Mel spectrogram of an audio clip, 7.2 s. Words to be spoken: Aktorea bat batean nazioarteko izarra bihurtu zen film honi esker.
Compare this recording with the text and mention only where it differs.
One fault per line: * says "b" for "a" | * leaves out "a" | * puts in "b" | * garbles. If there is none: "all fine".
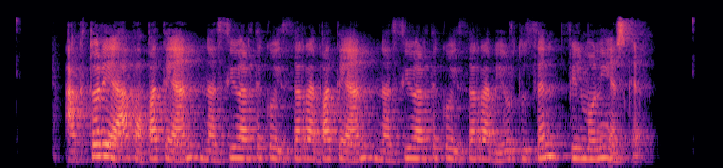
* puts in "batean nazioarteko izarra"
